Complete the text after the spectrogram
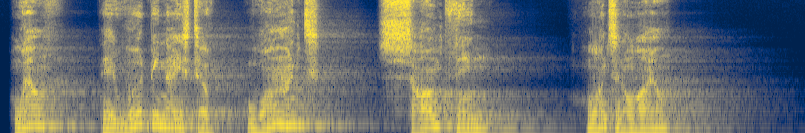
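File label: Male Sedentary; Warframe; Duviri; Duviri Ambient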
